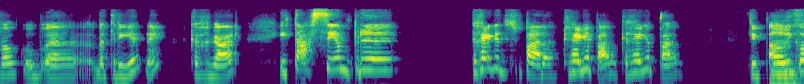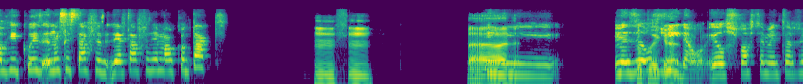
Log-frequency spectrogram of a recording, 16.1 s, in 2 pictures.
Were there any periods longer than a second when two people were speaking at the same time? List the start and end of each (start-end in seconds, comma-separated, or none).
none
